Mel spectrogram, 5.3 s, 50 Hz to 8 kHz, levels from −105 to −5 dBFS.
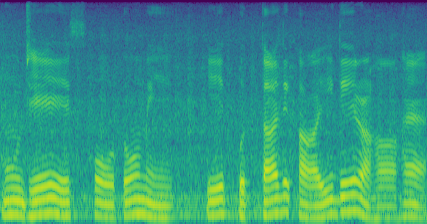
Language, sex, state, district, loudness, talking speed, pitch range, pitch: Hindi, male, Madhya Pradesh, Umaria, -18 LUFS, 110 wpm, 120-145 Hz, 130 Hz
